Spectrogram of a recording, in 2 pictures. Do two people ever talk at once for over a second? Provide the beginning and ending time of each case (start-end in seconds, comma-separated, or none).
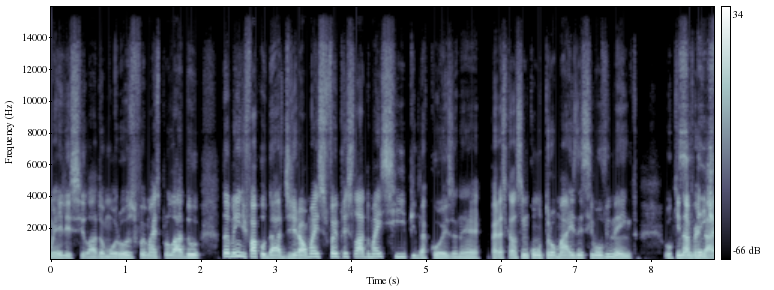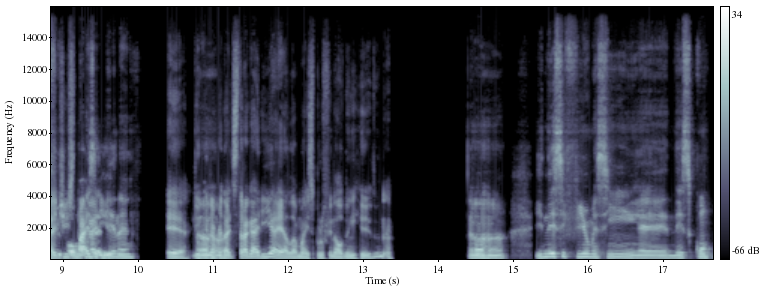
8.4-9.7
